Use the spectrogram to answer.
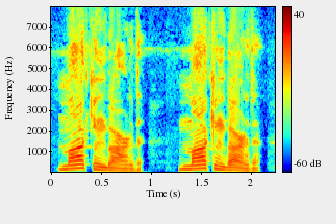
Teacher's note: It's not mock, it's ma. And stress on the first syllable, I mean on mock sound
